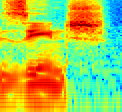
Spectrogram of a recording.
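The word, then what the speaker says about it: Tzeentch: gain a mark of I'm gonna say it wrong zinch zench it's definitely zinch right a marker of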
